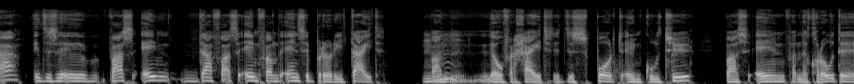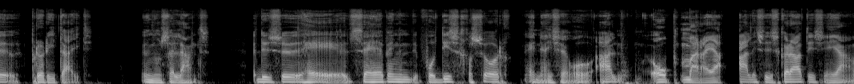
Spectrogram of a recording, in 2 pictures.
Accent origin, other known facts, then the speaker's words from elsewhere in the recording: Cuba; Dutch is a second language; now in Netherlands; Bijvoorbeeld mijn kindertijd in Cuba.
